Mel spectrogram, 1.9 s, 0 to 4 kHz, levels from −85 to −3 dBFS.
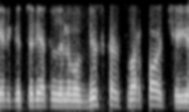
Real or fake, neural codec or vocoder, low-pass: real; none; 3.6 kHz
